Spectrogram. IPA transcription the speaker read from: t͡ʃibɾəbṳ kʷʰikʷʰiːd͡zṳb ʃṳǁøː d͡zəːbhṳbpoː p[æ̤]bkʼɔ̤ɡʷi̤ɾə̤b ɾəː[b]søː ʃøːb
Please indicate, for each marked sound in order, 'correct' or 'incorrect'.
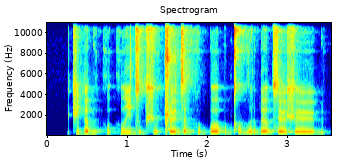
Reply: incorrect: ə̤, correct

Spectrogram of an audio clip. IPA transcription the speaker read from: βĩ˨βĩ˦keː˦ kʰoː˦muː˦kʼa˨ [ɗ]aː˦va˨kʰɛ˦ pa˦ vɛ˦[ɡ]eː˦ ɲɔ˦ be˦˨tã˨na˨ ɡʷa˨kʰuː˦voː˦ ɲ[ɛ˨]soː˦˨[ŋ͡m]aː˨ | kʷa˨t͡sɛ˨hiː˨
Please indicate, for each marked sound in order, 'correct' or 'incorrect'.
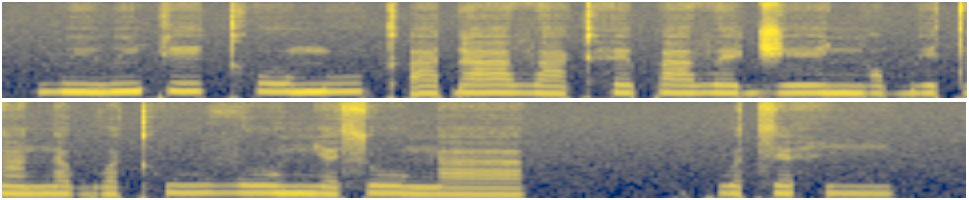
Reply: correct, incorrect: d͡ʒ, correct, incorrect: ŋ

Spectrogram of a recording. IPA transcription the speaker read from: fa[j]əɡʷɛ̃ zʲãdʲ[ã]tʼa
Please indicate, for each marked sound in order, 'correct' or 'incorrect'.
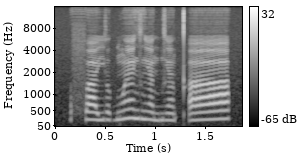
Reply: correct, correct

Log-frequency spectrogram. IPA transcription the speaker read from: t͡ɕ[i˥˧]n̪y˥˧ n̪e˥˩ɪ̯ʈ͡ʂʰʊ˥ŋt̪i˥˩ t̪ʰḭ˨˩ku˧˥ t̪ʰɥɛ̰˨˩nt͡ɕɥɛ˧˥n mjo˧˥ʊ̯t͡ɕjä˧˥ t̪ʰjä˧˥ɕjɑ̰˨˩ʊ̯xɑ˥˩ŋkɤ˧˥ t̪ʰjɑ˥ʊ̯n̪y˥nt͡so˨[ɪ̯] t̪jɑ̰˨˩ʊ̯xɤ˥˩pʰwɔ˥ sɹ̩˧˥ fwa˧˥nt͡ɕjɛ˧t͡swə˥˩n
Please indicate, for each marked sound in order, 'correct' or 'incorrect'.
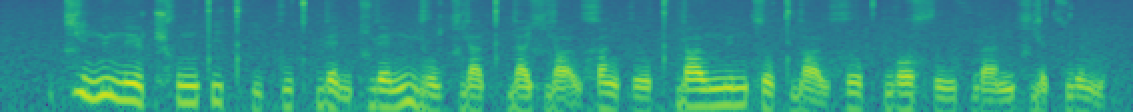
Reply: correct, incorrect: ʊ̯

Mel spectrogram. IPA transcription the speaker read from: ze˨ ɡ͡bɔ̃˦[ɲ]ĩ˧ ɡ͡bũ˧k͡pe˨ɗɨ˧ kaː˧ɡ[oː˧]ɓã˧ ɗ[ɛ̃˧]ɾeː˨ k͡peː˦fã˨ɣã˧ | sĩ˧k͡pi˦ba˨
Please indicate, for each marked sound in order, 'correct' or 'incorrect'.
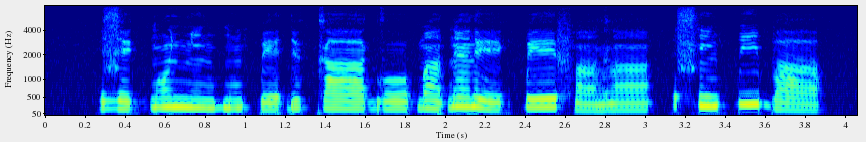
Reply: correct, correct, incorrect: ɛ̃˦

